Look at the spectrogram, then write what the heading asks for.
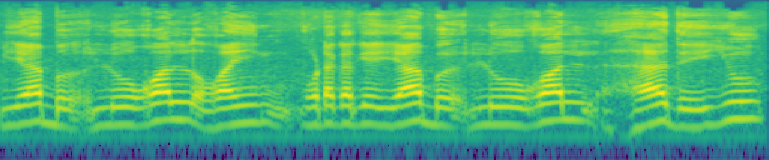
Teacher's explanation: اس پہ بھی قلقلہ کریں گے با ساکن پہ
